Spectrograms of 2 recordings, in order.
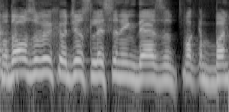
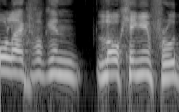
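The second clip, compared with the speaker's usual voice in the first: ordinary talk, nothing marked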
